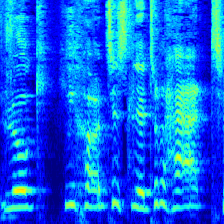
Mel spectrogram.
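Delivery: high, loud, slow mock German; fake German accent. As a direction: shout it like a Beer Fest German. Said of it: "They all talk with this".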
